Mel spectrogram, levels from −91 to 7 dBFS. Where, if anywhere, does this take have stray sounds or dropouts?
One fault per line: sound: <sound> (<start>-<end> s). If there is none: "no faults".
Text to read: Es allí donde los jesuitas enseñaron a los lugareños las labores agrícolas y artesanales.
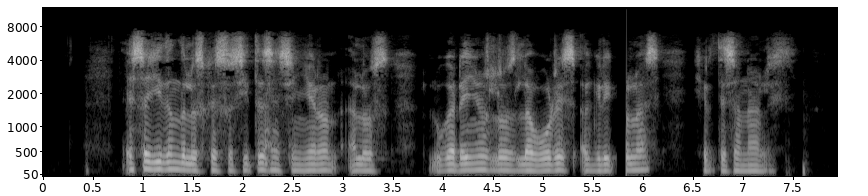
sound: dropout (5.7-5.8 s)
